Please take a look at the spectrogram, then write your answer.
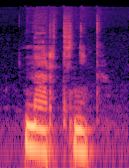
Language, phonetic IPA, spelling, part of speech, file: Polish, [ˈnartʲɲik], nartnik, noun, LL-Q809 (pol)-nartnik.wav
